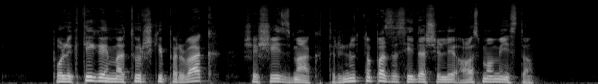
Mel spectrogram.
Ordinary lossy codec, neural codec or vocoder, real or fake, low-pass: none; none; real; 19.8 kHz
